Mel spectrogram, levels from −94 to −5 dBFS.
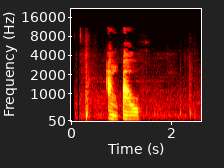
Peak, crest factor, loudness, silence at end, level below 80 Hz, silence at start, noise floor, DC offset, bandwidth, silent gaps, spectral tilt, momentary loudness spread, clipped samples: -4 dBFS; 24 dB; -24 LUFS; 1.25 s; -74 dBFS; 0.3 s; -56 dBFS; under 0.1%; 11.5 kHz; none; -5.5 dB/octave; 26 LU; under 0.1%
